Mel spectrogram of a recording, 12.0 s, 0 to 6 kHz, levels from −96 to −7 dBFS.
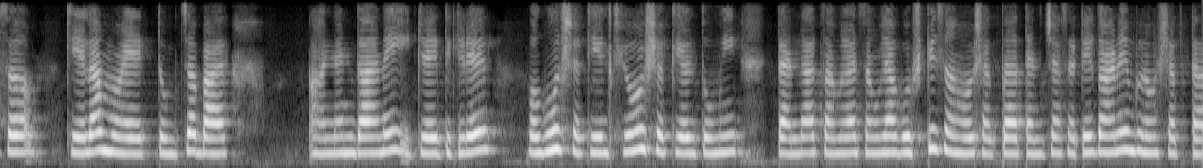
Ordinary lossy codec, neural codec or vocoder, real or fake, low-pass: none; codec, 16 kHz, 1 kbps, FunCodec, trained on LibriTTS, 50 frames a second; fake; 5.4 kHz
